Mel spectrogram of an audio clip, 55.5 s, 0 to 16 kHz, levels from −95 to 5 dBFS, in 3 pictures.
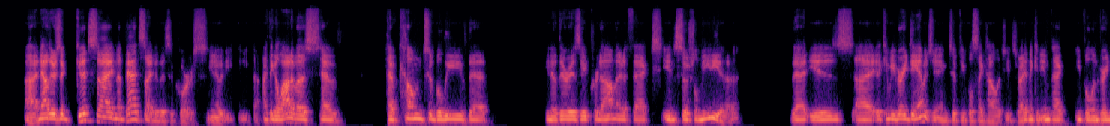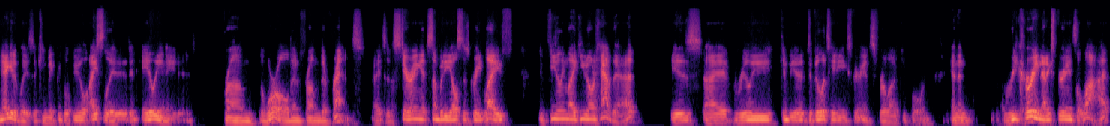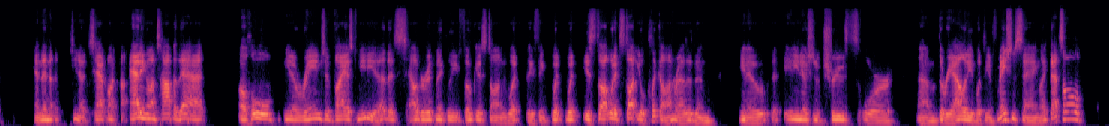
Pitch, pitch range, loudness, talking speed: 100 Hz, 90-105 Hz, -28 LUFS, 180 wpm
